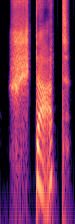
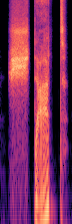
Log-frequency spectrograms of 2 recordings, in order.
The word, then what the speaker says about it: Stadt: A short vowel usually comes before a double consonant, like in Stadt or Hütte.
